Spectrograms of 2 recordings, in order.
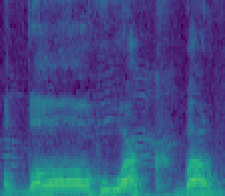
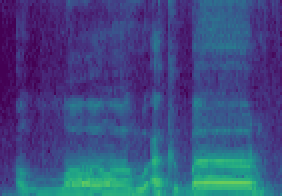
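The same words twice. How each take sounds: First: An extra w sound is added to the phrase. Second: The vowel after b is lengthened. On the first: "Kita menambahkan huruf waw di sini, sudah beda artinya" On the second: "Kita menambahkan alif setelah ba, itu enggak boleh"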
